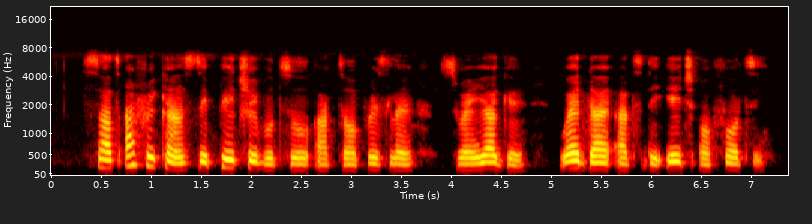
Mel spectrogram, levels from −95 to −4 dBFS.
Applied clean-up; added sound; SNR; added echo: none; none; none; none.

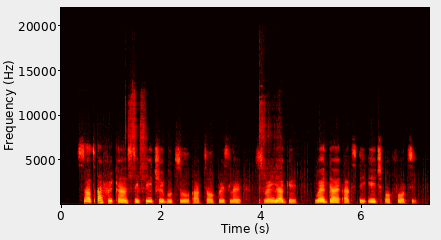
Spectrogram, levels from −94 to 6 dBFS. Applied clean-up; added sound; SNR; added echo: neural mask model RNNoise.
